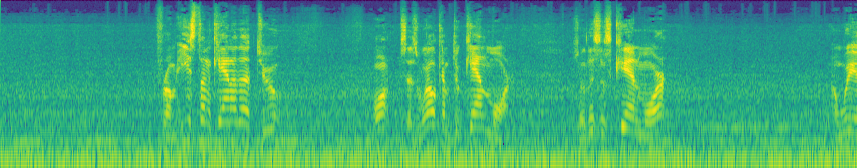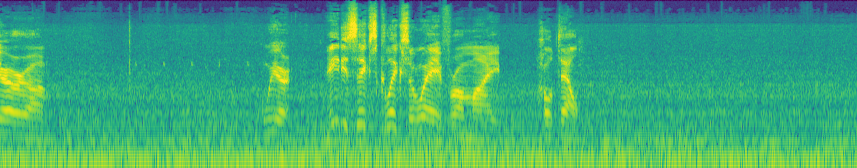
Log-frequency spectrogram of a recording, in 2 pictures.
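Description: A car engine hums and tyres rumble steadily on a highway.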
